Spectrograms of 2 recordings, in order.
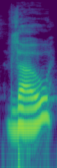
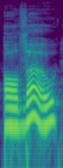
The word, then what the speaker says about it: though: recipe for the dough the words though and although also sound like the O in know these words are used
